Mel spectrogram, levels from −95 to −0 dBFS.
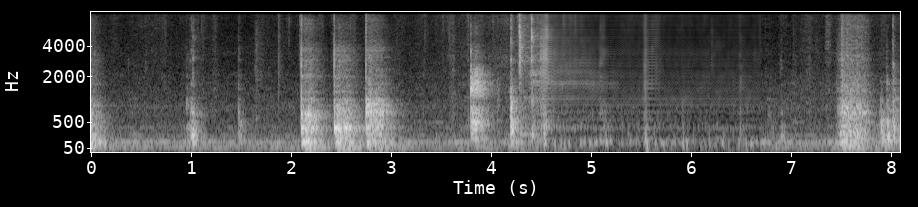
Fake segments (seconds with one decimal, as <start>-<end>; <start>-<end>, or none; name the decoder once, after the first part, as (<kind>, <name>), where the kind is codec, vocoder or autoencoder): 4.5-6.7 (vocoder, Vocos)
